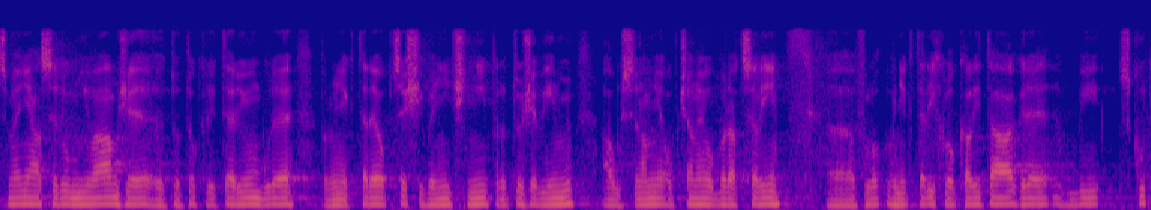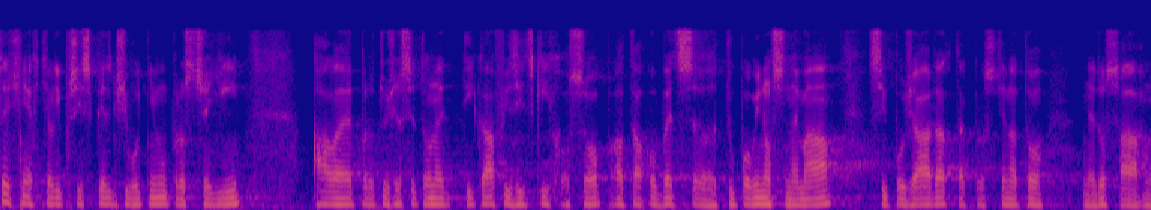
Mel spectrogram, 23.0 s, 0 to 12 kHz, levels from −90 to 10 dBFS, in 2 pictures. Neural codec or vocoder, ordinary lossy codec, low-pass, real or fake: codec, 16 kHz, 6 kbps, DAC; Opus, 64 kbps; 7.2 kHz; fake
